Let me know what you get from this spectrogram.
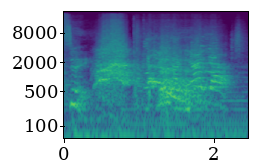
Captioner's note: Suzette screams in anger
